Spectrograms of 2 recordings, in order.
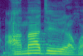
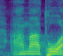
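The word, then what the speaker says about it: עמד: 이 서실 것이요의 히브리어는요, 아마드라고 합니다. 오늘 이 본문에서 가장 중요한 단어입니다. 아마드. 아마도 아니고 아마드입니다.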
